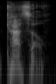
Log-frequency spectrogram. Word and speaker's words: Cassell: This is Cassell. Hello, Mr. Cassell. Not so Castle.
